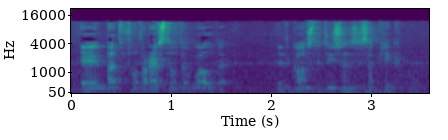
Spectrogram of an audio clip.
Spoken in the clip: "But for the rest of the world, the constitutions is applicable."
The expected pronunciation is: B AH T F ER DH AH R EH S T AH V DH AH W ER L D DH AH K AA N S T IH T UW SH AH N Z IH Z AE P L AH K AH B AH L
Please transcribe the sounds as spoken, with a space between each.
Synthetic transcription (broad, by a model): B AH T F ER DH AH R EH S T AH V DH AH W ER L D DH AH K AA N S T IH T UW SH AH N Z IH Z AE P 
